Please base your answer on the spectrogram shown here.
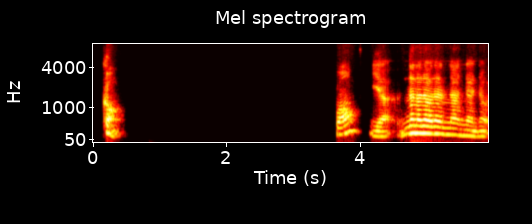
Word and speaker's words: quand: Actually, that's what I write K-A-N, but it's not pronounced can. Okay. No, it's not ka either. It's quand. So I didn't find how to write this on sound.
